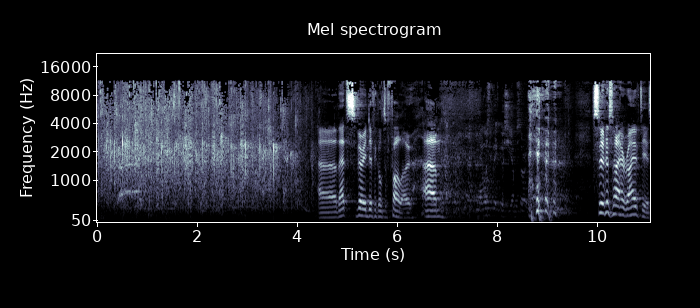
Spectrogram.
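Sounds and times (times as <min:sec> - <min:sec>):
audience applause welcoming a speaker at a gathering: 0:00.0 - 0:04.4
speech: 0:04.4 - 0:07.2, 0:08.8 - 0:09.4, 0:10.0 - 0:11.0
laughter: 0:06.5 - 0:09.6.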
